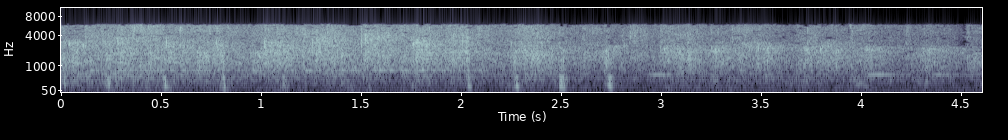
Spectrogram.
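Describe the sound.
Audience applause congratulates a tree at a talk about trees drawing water from fog: dense, steady clapping that holds at an even loudness for several seconds, with a few sharper claps standing out.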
